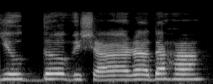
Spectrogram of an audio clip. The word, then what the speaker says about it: युद्धविशारदाः: सर्वे युद्धविशारदः বিশারদা, বিশারদা দীর্ঘ, তারপর বিসর্গ, বলুন আবার। सर्वे युद्धविशारदाः বিশা আকারটা স্পষ্ট আসবে।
